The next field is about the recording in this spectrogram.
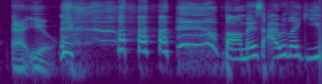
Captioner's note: laughs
